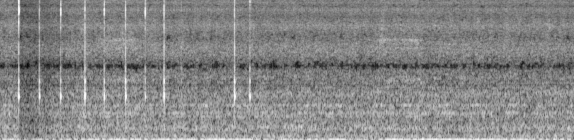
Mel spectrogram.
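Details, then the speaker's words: Chevy Venture warmed up about four to five minutes on a cool day, no check-engine light: low, uneven rumble at idle with a steady cabin drone and no knock; rough idle caused by a failed hydraulic motor mount, with no thunk when shifted into gear. "but you can probably hear it's got a kind of a rumble to it it's definitely not running too smooth"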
